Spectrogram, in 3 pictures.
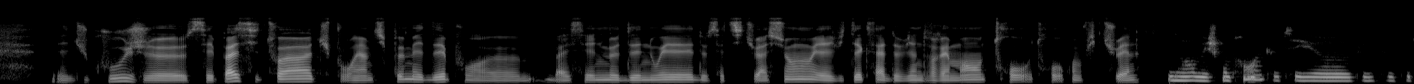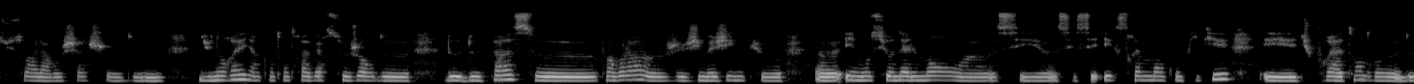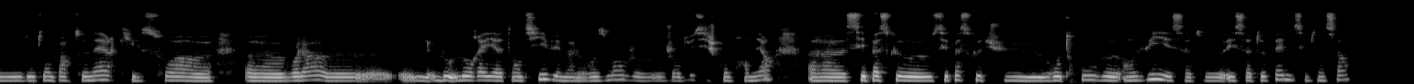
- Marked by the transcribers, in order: none
- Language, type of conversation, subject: French, advice, Comment décririez-vous les tensions familiales liées à votre épuisement ?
